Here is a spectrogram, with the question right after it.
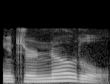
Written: internodal

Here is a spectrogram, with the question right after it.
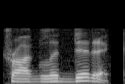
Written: troglodytic

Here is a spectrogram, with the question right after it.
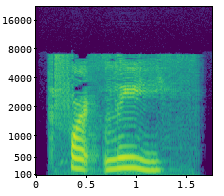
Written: Fort Lee

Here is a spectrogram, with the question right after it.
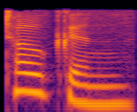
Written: token

